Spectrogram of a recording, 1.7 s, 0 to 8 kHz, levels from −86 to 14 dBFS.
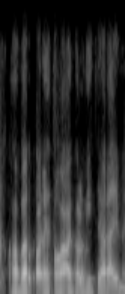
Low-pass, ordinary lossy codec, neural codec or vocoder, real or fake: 7.2 kHz; Opus, 24 kbps; codec, 24 kHz, 1.5 kbps, HILCodec; fake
